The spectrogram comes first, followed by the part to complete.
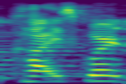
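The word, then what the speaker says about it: χ²: by the expected now chi squared looks kind of like a fancy x symbol here it is pronounced chi squared we have two conditions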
